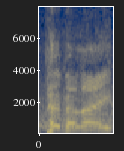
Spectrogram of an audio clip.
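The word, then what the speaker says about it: Pévèle: It's sector 10 on the countdown, the Mons and Pevelay. But we are waiting, Pevela, beg your pardon, no accent on the final E.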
